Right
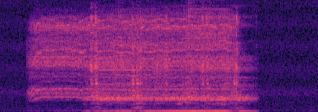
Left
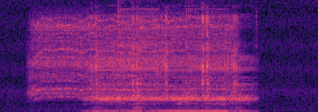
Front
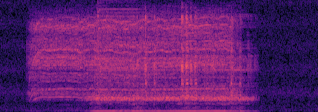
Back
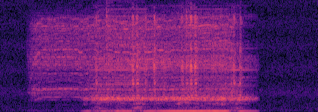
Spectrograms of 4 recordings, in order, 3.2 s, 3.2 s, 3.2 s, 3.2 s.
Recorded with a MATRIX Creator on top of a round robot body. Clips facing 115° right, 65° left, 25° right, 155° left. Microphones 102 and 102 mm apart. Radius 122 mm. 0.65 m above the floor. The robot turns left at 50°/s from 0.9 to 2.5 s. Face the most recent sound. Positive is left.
turn(degrees=-125)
